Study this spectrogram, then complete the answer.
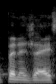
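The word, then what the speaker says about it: Gbinije: They are led by former Duke player Michael Benajay. Silent G will be back in Cameron.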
